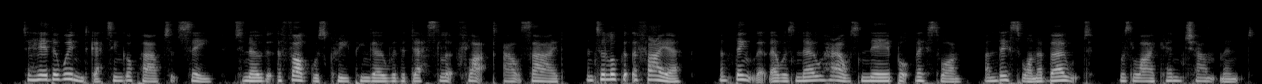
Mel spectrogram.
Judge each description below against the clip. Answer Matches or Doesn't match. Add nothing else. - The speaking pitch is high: Doesn't match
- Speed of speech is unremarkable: Doesn't match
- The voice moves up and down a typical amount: Matches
